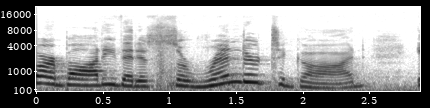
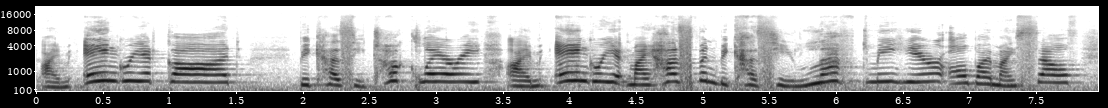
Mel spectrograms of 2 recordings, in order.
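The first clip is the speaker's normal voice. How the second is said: retold anger; 6 semitones higher than usual. Grieving widow's outburst retold.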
